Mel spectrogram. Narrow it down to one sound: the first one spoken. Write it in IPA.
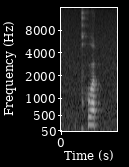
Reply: kʷʰ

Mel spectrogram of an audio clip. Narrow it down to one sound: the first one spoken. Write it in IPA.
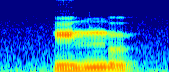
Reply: e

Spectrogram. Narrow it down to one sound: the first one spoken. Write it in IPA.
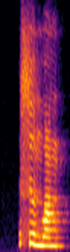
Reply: s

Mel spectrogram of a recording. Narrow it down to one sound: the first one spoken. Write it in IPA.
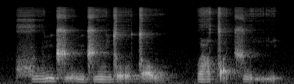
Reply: x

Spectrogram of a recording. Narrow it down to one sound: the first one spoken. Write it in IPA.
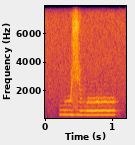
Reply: w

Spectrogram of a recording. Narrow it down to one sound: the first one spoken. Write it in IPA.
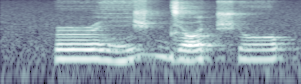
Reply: ɹ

